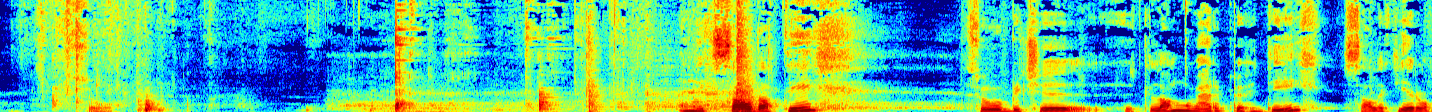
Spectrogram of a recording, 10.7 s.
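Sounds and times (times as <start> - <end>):
speech: 0.7 - 1.0, 5.1 - 6.4, 7.3 - 10.7
ceramic oven dish scraping across a countertop: 2.4 - 5.6.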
